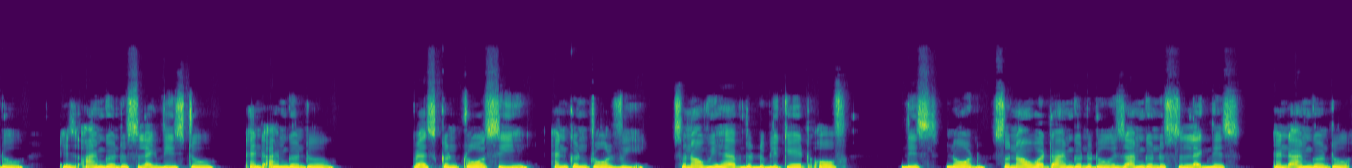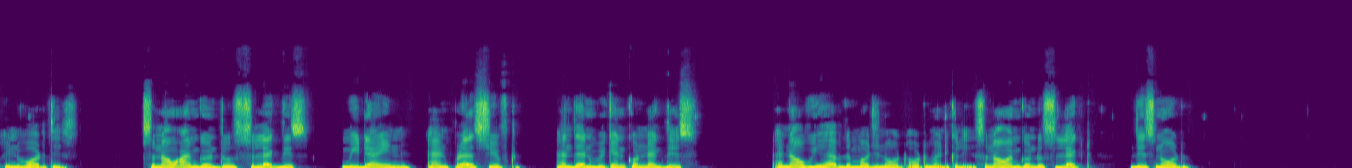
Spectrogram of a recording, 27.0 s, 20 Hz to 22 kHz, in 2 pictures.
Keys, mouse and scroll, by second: 5.0 ctrl+c, 5.0-6.2 typing, 9.3 middle click, 24.5 double click.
